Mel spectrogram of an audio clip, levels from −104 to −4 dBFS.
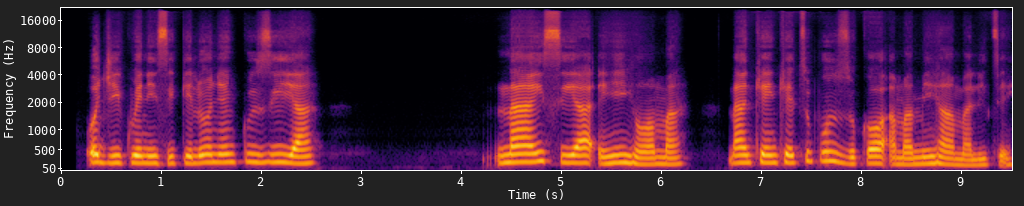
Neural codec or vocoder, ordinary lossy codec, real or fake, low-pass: autoencoder, 48 kHz, 32 numbers a frame, DAC-VAE, trained on Japanese speech; none; fake; none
